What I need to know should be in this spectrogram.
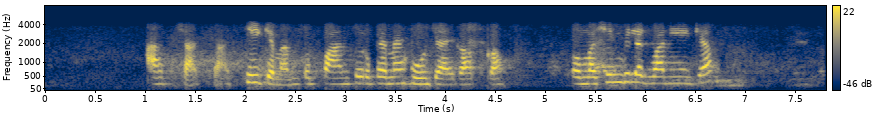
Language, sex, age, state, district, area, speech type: Hindi, female, 18-30, Madhya Pradesh, Harda, urban, conversation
